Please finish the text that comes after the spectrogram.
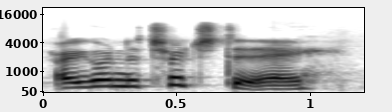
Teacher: you go up and then down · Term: intonation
